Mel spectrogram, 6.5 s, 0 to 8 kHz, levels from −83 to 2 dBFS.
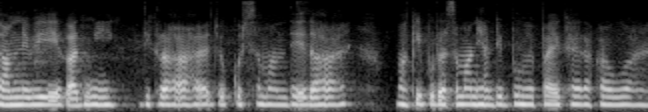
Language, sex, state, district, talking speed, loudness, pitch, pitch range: Hindi, female, Punjab, Pathankot, 220 wpm, -16 LUFS, 210 Hz, 200-215 Hz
